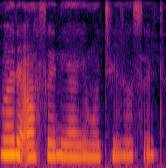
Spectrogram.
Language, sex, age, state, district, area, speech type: Kashmiri, female, 45-60, Jammu and Kashmir, Ganderbal, rural, spontaneous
